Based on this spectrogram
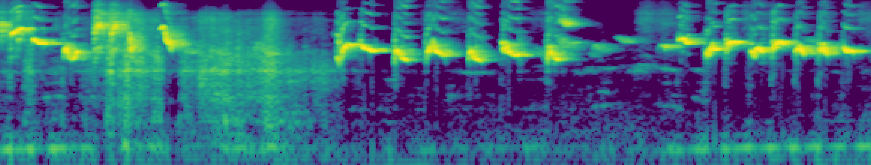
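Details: Green leafbird song used to stir rivals into singing: opening with harsh, noisy rasping notes, then a run of clear downslurred whistles repeated rapidly, with a faint low hum.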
